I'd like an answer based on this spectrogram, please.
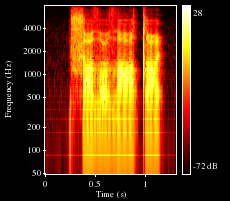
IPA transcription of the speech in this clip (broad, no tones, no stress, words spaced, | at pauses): səðˤo ðˤatˤi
